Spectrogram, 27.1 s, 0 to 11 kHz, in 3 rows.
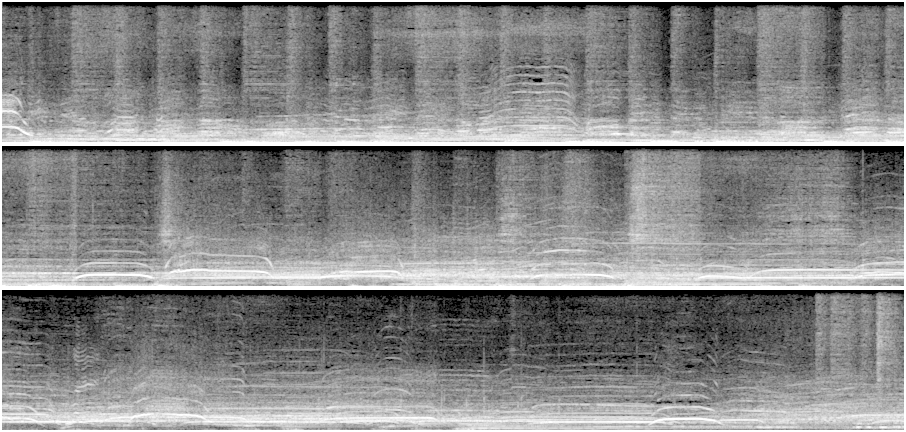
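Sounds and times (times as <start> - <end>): woman singing: 0.0 - 12.0, 23.9 - 27.0
crowd noise: 0.0 - 27.0
live band accompaniment: 0.0 - 27.0.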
